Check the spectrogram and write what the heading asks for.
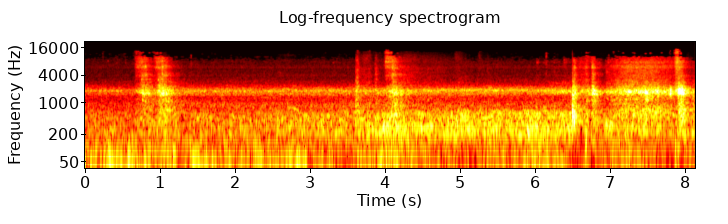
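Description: B&M floorless roller coaster train running along its steel track, a steady rumble of wheels on rail, with brief hissing bursts about a second in, around four seconds in and again near the end as the train nears the brake run.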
